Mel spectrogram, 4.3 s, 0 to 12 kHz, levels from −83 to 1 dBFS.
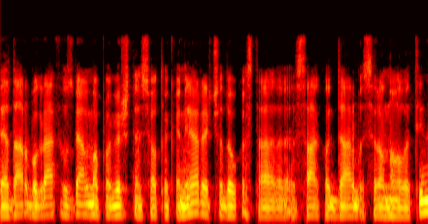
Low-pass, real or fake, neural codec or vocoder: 7.2 kHz; fake; codec, 16 kHz, 4 kbps, FunCodec, trained on LibriTTS, 50 frames a second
